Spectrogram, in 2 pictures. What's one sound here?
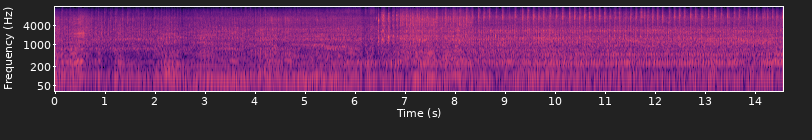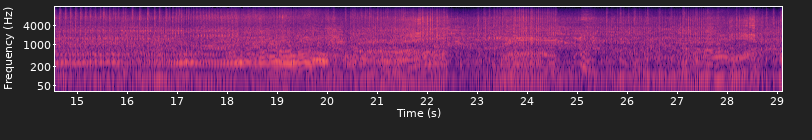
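A dirt bike engine idles and revs close by.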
